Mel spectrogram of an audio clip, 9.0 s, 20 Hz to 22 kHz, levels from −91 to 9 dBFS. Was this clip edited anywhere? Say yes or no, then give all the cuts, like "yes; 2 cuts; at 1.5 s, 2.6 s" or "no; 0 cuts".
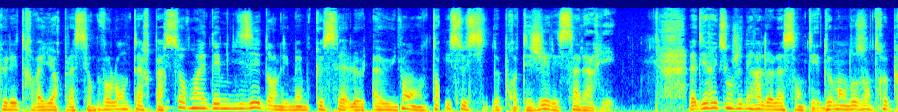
yes; 7 cuts; at 1.0 s, 1.7 s, 3.1 s, 3.6 s, 4.0 s, 4.4 s, 4.9 s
